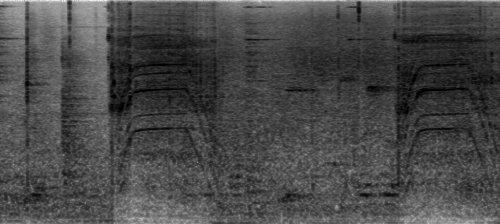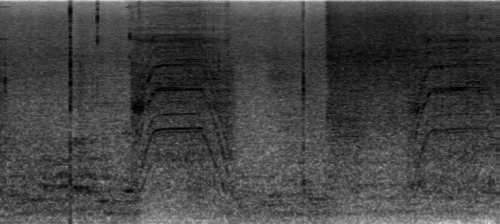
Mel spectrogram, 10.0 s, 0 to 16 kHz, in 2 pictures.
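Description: Cordless power driver spinning the main bearing cap bolts loose on an EA888 engine block, in four short runs. Each run is a whine that rises as the motor spins up, holds, then falls away as the bolt comes free.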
